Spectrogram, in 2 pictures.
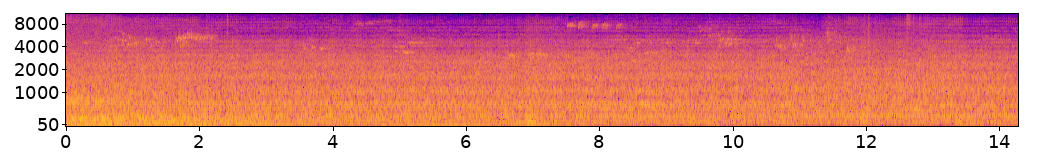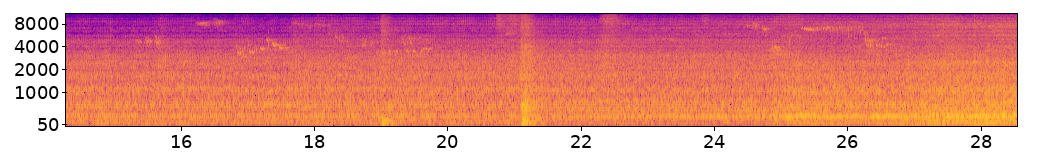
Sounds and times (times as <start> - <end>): Vehicle: 0.0 - 28.5.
